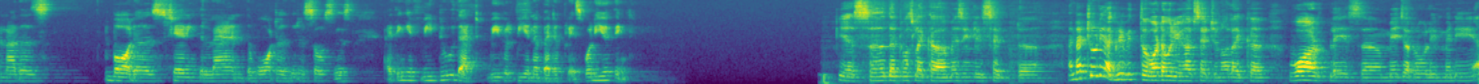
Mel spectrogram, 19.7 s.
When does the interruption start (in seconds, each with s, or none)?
none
